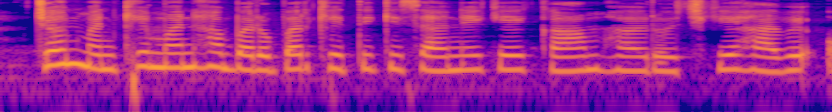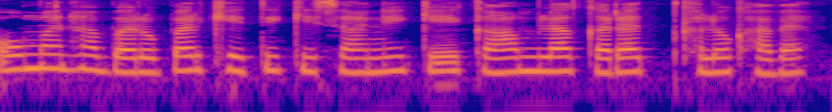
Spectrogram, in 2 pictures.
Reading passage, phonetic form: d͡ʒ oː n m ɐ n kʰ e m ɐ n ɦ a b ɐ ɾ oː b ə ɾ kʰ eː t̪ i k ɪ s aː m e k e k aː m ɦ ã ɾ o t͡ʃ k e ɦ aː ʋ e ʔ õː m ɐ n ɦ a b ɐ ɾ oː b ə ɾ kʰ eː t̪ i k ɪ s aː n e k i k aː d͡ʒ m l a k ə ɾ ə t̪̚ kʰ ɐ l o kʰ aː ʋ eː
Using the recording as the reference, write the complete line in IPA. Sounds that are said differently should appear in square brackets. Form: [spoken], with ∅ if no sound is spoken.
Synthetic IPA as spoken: d͡ʒ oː n m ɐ n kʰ e m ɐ n ɦ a b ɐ ɾ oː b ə ɾ kʰ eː t̪ i k ɪ s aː [n] e k e k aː m ɦ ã ɾ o t͡ʃ k e ɦ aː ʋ e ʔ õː m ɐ n ɦ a b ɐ ɾ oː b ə ɾ kʰ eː t̪ i k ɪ s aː n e k [e] k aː [∅] m l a k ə ɾ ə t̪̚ kʰ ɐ l o kʰ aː ʋ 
